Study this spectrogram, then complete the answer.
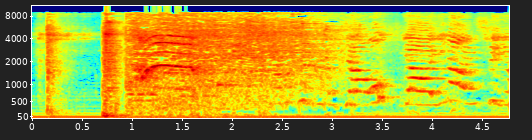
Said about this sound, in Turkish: Eyvah. Cam kırıldı.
